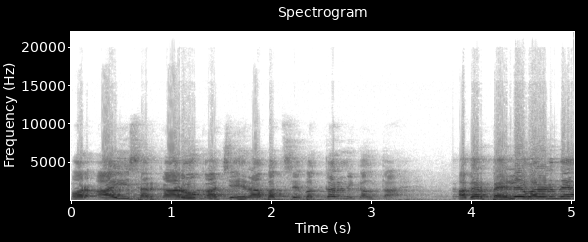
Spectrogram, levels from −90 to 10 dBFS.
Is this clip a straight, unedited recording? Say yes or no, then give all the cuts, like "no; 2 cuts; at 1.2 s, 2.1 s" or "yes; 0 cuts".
no; 1 cut; at 3.7 s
